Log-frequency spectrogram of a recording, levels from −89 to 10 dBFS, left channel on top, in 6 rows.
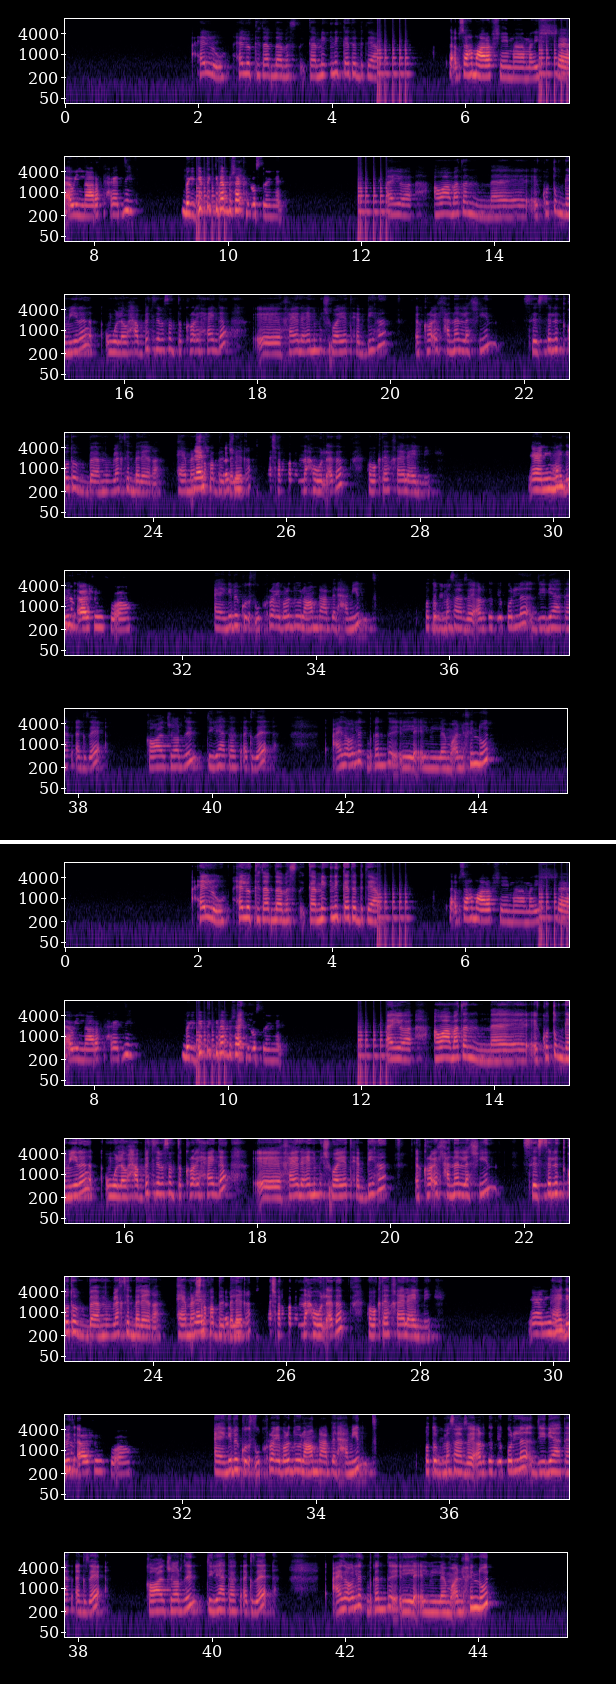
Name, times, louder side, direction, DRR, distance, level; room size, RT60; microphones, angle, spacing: voice 1, 1.9-4.8 10.1-10.2 12.4-19.9 20.4-21.6 22.0-25.5 25.7-28.2 30.0-30.5 32.5-34.9 35.6-38.4 39.0-41.5 41.8-44.1, right 6 dB, 70° right, 0.4 m, -31 dB
sound 1, 4.7-5.2 7.1-7.6 9.5-10.1 11.9-12.5, left 1 dB, 10° left, 0.4 m, -36 dB
voice 2, 5.8-8.6 9.3-10.8 24.6-25.3 29.6-31.2, left 3 dB, 40° left, 0.7 m, -28 dB
12.0 x 4.5 x 6.5 m
head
